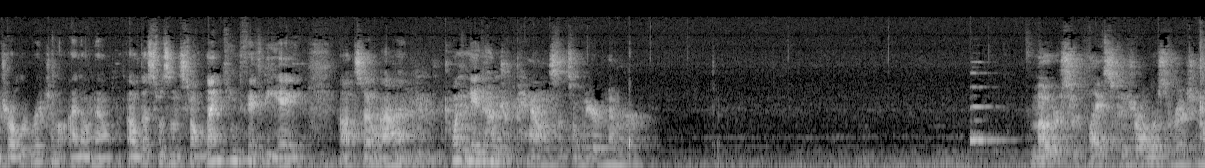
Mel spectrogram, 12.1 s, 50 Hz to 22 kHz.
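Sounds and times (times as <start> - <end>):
elevator low hum: 0.0 - 12.0
faint steady tone: 6.2 - 11.1.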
